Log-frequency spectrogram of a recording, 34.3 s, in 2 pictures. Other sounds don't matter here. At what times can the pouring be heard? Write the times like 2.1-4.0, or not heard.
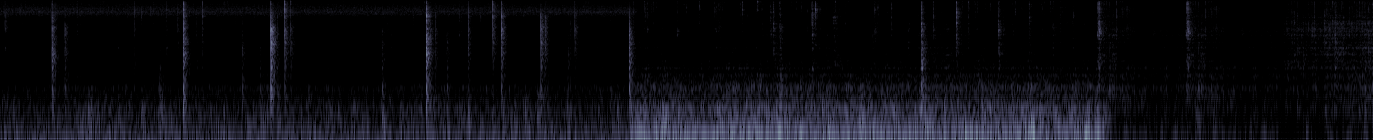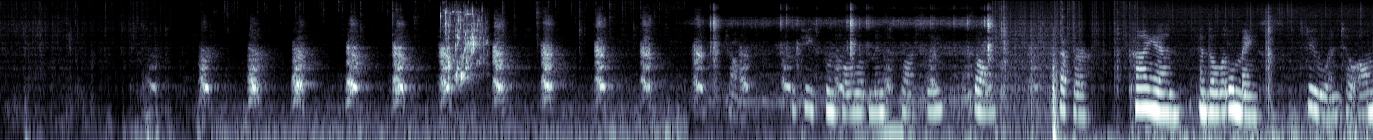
22.6-23.3.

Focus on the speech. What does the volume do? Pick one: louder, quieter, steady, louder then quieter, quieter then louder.
louder then quieter.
